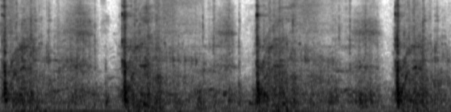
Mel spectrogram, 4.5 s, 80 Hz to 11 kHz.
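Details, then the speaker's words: Atco Balmoral cylinder mower engine, pull-started on choke with fresh fuel after water trap refitted and fuel tap on: three pull strokes ~1.3 s apart, each whirring down without firing; cranks but no start, owner suspects carburettor. "We get nothing there. It could be a carburetor problem."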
